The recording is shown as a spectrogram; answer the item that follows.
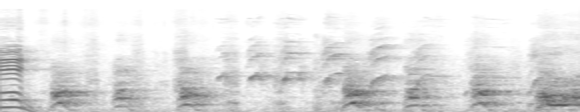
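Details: Rottweiler giving a run of harmonic, downward-sliding barks or yelps, about two per second, steady over four seconds, with some human voice mixed in.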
